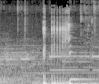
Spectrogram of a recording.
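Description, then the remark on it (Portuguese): A wine jug (garrafão) is opened: one sharp pop, then a brief wet squish and a low, steady hum. No one speaks. “Saguzinho já tá no fogo, agora vamos abrir o garrafão de vinho.”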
